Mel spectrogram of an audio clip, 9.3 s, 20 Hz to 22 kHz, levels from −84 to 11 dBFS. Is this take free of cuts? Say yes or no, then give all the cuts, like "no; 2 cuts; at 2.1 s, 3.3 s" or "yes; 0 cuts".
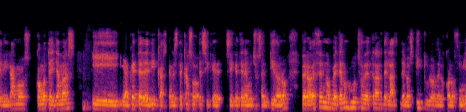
no; 1 cut; at 4.0 s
